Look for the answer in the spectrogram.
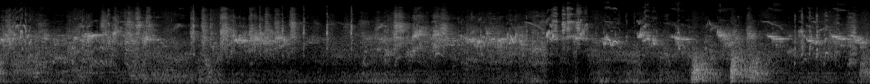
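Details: High, shrill chirping from a flock of lovebirds at Bannerghatta Zoo, Bangalore: rapid, overlapping squeaks and twitters with clear repeated sharp notes, the chatter dipping briefly around the third second then resuming loudly.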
